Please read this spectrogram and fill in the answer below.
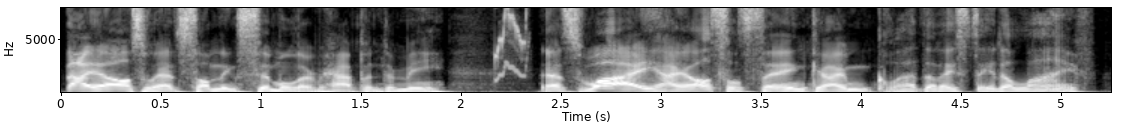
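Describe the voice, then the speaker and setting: Man acting as an animated, earnest young office worker. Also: medium pitch, brisk, no echo, close to an everyday voice. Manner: animated, expressive, swings between narration and exclamation. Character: earnest young male office worker telling his own story. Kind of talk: manga dub narration and dialogue. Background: music.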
